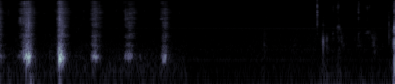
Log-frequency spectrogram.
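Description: Crunching of Lay's honey butter flavored potato chips: five sharp bites, close and loud, spaced about half a second apart and slowly fading, then a pause and a few faint crackles.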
